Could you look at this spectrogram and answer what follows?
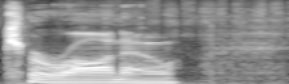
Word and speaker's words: Toronto: Sorry, Toronto. You don't pronounce a second T apparently, as I've been told.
